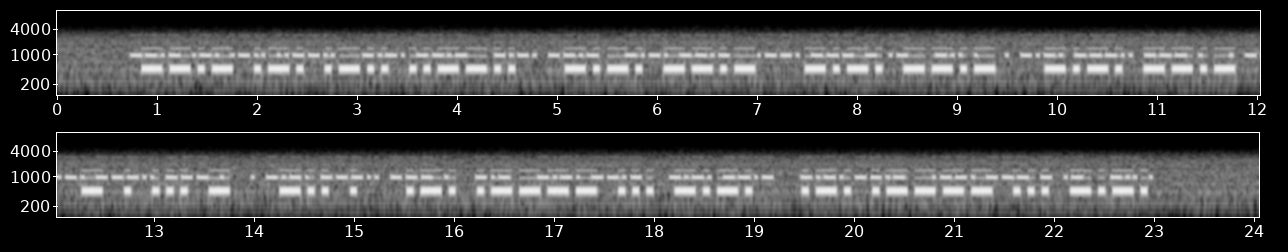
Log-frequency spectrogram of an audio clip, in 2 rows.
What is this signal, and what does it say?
Morse code, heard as two keyed tones, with radio static. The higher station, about 31 wpm, 980 Hz: QRL? CQ CQ CQ POTA DE EC8OE EC8OE EC8OE K CQ CQ CQ POTA DE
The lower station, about 17 wpm, 480 Hz: QRL? CQ CQ CQ TEST DE R1SC R1SC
